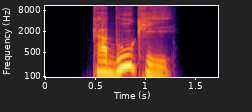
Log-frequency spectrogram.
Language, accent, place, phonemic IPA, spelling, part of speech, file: German, Germany, Berlin, /kaˈbuːki/, Kabuki, noun, De-Kabuki.ogg
- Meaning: kabuki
